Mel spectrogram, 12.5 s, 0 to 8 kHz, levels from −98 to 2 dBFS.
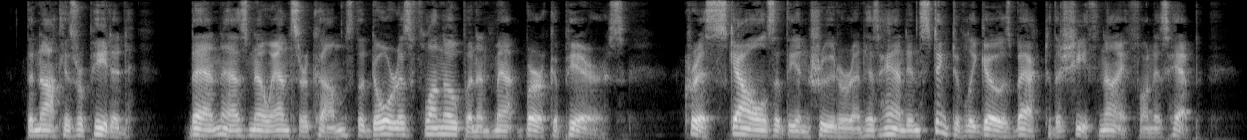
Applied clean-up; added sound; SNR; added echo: neural mask model Resemble Enhance denoiser.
